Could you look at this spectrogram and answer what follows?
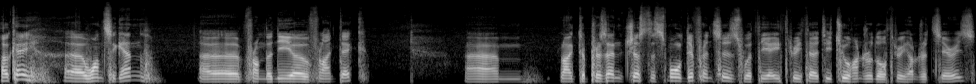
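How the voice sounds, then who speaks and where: A man with a French accent talks at a moderate pace, his pitch fairly high with ordinary variation. The sound is dry and close, with no echo. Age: 60s. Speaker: airline pilot. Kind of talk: informal presentation. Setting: cockpit. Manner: halting.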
